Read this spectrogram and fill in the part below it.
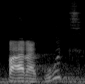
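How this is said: The name is said with a Spanish pronunciation. This is how the name would sound as a Spanish name. "if it's a Spanish name, it would essentially be"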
